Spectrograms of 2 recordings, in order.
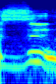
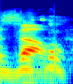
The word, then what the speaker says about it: Zoe: Is it Zoe or Zoo? Zoe? The Zoe. The Zoe, okay, which was the winner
